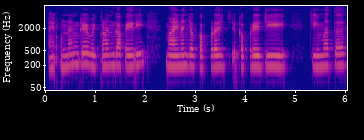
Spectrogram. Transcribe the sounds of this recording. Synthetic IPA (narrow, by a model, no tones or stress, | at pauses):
ɛ̃ːʔʊ̰n̤ənɪ̆kʰeːʋɪkəɽ̃ənɪ̆kʰãːpɐɦɪɾi | maːɦɪnənɪ̆d͡ʑoːkɐpɽkɐpɪɽed͡ʑiː | kiːmət̪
